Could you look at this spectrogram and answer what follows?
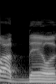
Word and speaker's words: Adele: Aí errei a pronúncia do Adele, que é Adele, não é Adele.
